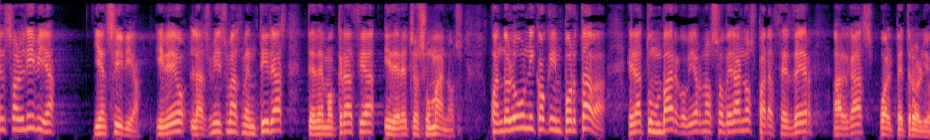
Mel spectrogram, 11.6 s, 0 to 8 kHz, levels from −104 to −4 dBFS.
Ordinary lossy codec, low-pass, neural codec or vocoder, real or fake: MP3, 48 kbps; 7.2 kHz; none; real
